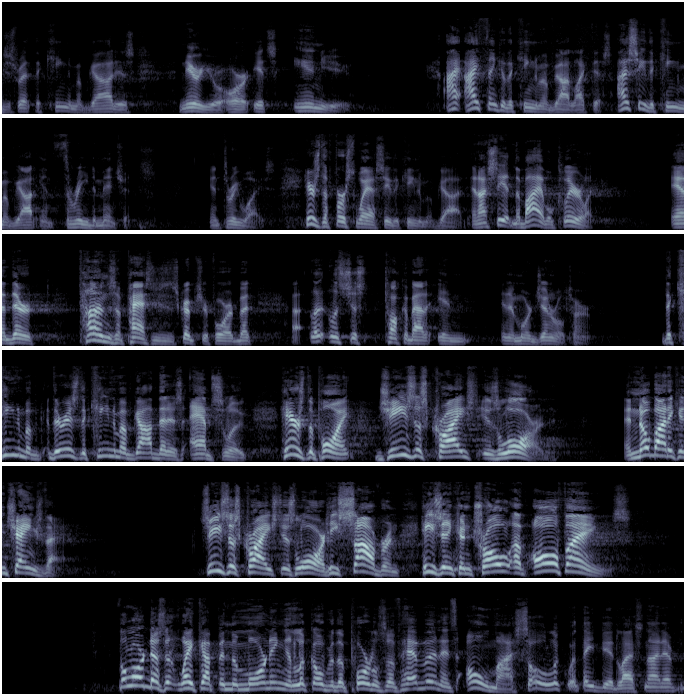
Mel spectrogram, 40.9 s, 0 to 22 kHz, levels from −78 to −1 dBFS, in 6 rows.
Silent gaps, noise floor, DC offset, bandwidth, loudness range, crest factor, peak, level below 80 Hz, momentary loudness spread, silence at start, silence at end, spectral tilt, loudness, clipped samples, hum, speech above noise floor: none; -88 dBFS; under 0.1%; 12 kHz; 13 LU; 26 dB; -4 dBFS; -74 dBFS; 19 LU; 0 s; 0 s; -3 dB/octave; -27 LUFS; under 0.1%; none; 59 dB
